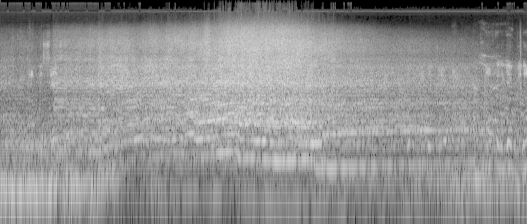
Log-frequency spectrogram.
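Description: Drag racing cars launch off the line with a sustained, loud engine roar that swells and holds for several seconds before easing. A commentator talks over the noise throughout.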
